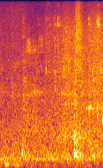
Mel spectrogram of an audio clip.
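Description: Near silence: quiet room tone with a few faint soft knocks in the second half, most likely footsteps on the kitchen floor.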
